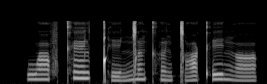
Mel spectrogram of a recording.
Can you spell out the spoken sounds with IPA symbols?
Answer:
w ɑ̃˧ f kʰ ɛ̃˦ l ǃʰ e˨ ŋ͡ǀ ə̃˦ kʰ ə̃˧ ɡ͡ǀ ɑ˧ kʼ e˦ ŋ ɑ̃˧

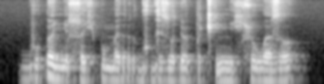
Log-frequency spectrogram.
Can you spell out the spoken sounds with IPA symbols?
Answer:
b u ɠ ɜ ɲ e ɬ ɜ ç p u m ɛ r ʊ ɡ u ɡ e z u ɗ ø p ə t͡ʃʼ ə ɲ ə ç ɬ u w ɜ z ɤ

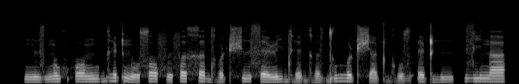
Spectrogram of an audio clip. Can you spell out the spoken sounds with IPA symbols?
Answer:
n ɨ˩ z n ɔ˧ xʷ ʔ ɔ˧ ŋ u˧ ɡʱ ɛ˥ ʈ n o˩ s ɔ˥ f ɘ˩ f ɐ˥ x ɐ˥ dʱ ɔ˩ ʈ ʃ ɨ˥ s ɛ˧ ɭ i˧ dʱ ɛ˩ ɡʱ ɐ˩ z d u˥ ɦ o˥ ʈ ʃ a˩ ʈ ɡʱ o˩ z ʔ ɛ˧ ʈ ɦ ɨ˧ | z i˥ n a˥

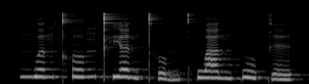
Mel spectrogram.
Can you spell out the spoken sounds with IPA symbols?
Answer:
n̪ w ə˥ n kʰ ɤ˥ ŋ t̪ʰ j ɛ˥˩ n t̪ʰ ʊ̰˨˩ ŋ kʰ w a˥˧ n p u˥˩ k e˩ ɪ̯

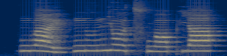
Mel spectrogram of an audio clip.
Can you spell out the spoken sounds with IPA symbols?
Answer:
n̪ w a˥˩ ɪ̯ | n̪ u˧˥ n̪ j o˥˩ ʊ̯ t͡sʰ w ɔ˧˥ pʰ j ä˥

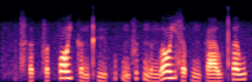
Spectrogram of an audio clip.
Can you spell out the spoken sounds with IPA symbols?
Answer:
t͡sʰ ɐ˧ k̚ f ɐ˧ k̚ f ɔː˥ j k ɐ˨˩ ŋ t̪ʰ yː˨˩ kʷ ɪ˥ k̚ ɐ˨˩ ŋ f ɪ˥ k̚ ŋ ɐ˨ ŋ l ɔː˥ j s ɐ˨˥ p̚ ʊ˨ ŋ k aː˨˧ w t̪ʰ ɐ˥ w

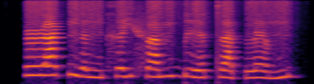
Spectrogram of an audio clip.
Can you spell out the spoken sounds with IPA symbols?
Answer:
ɹ a˦˥ k̚ ŋ əː˨˩ ŋ x ə˧˥ j f a˧˥ m ɓ ɨ˨˩˦ ə̯ t̪ a˨˩ t̚ l ə˨˩˦ m

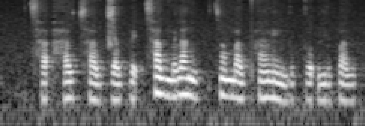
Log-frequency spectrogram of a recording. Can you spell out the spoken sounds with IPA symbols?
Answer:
t͡sʰ a˨ ʔ h a˧ w t͡sʰ a˨˩ w t͡ɕ a˨˩ w p e˦ ʔ t͡sʰ a˥˧ w m ə˦ l a˥˧ n | t͡s ɔ̃˥˧ m a˧ w pʰ ã˦ l ẽ˨˩ ŋ j u˧ k o˨ ʔ l j u˧ p a˧ w

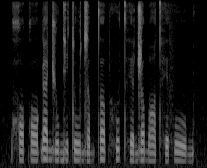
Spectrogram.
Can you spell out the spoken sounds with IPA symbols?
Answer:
x ɔ˨ k ɔ˨ ɠ æ˦ d͡ʒ u˨ ɡ i˨ t uː˨ d͡z ʌ˨ b t̪ ʌː˦ p h u˦ t̪ʰ ɪ˨ ɖ͡ʐ ʌ˦ b ɑ˨ t̪ʰ ɪ˨ f uː˦˨ b

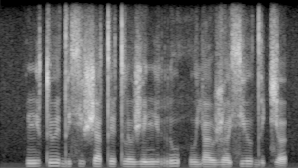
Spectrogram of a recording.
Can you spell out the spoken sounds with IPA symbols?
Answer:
nʲ u t ʉ ɪ̯ d̪ i sʲ ʉ ʃ a t e t l ɵ ʒ e nʲ ɵ r u h u j a ʊ̯ ʐ ɐ sʲ ɵ ʊ̯ d̪ e t͡ɕ ɐ

